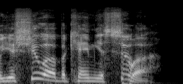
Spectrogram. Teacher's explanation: in Greek there's no sh sound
